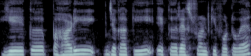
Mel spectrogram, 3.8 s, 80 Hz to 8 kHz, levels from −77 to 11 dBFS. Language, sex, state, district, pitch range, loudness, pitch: Hindi, female, Haryana, Rohtak, 170-190 Hz, -16 LUFS, 180 Hz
